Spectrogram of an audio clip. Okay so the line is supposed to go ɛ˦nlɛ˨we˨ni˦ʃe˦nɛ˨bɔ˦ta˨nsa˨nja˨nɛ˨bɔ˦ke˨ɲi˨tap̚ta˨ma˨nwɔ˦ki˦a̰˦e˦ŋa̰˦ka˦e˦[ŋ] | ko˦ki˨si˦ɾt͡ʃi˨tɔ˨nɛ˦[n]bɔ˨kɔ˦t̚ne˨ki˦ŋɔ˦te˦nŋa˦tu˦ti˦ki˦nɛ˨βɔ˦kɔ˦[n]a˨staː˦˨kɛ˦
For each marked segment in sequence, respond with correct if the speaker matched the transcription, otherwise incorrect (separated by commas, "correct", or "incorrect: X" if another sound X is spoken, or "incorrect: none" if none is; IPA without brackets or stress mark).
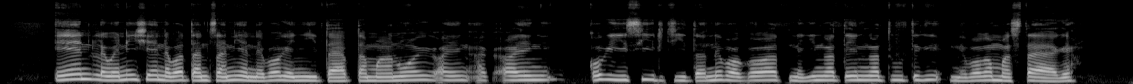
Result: correct, incorrect: none, incorrect: m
